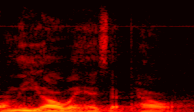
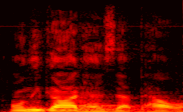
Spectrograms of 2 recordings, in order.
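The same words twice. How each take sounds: First: "Only Yahweh has that power" dropped lower and softer; a low, soft echo of "Only Yahweh has that power"; hushed repeat. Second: Said in the usual way. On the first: Shown as a demonstration. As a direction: let the name sink in, hushed. Hushed repeat of key line.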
